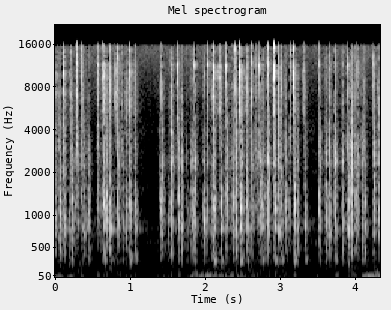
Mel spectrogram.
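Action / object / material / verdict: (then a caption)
tap / typewriter-style mechanical keyboard with round plastic keycaps / plastic / none. Fingertips type quickly on a full-size typewriter-style mechanical keyboard with round black plastic keycaps, chrome-look rims and a metallic frame. A rapid, uneven stream of sharp, bright clicks and clacks with almost no low end, each keystroke short and dry. Two brief pauses break the flurry before the typing resumes.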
